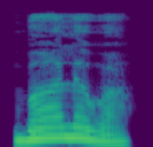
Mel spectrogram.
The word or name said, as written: ಬಲ್ಲವ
